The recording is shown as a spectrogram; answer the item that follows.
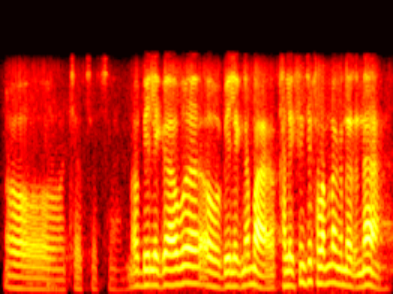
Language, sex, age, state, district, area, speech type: Bodo, male, 30-45, Assam, Kokrajhar, rural, conversation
